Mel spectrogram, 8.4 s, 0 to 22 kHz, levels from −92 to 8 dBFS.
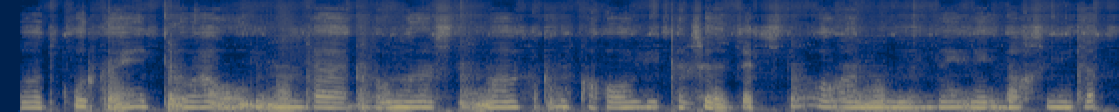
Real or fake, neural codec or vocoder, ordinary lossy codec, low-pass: fake; codec, 44.1 kHz, 1.7 kbps, Pupu-Codec; none; none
